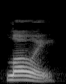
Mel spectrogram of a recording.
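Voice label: "blowy", English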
